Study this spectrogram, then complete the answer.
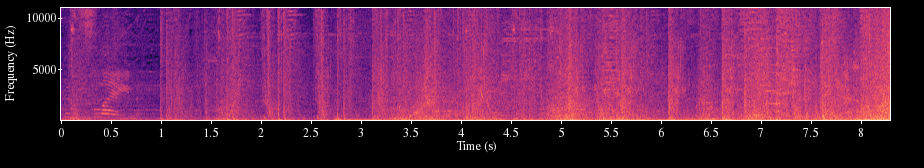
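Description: Game spells burst and crackle in a fight.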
